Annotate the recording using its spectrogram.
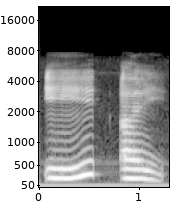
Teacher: हमारे गले से भी आवाज़ निकल रही है, लेकिन तालु में भी वाइब्रेशन होती है हल्की सी। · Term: कंठ तालु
